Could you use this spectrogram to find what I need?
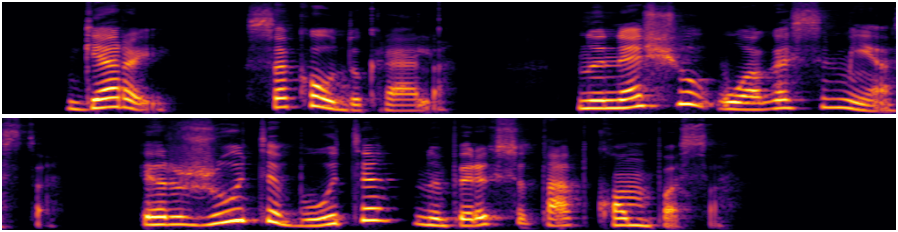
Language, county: Lithuanian, Kaunas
